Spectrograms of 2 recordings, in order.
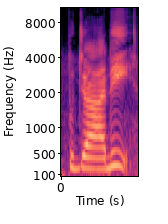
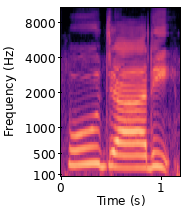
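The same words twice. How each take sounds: First: Said in the usual way. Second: Slow, stretched पु, जा, री, falling at the end; drawn-out teaching reading of पुजारी; syllable by syllable. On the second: Shown as a demonstration. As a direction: sound out पुजारी piece by piece. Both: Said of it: "तो हम इस प्रकार पढ़ेंगे".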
